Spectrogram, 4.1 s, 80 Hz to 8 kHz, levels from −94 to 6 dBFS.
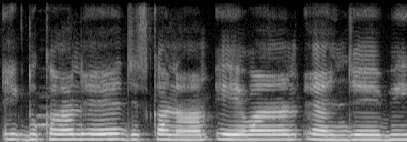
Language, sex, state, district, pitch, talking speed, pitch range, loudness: Hindi, female, Odisha, Malkangiri, 255 Hz, 105 wpm, 250-265 Hz, -13 LUFS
